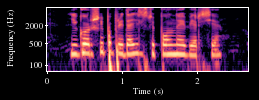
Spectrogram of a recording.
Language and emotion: Russian, neutral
